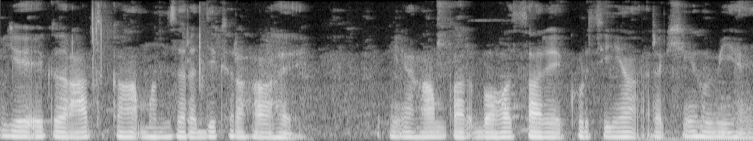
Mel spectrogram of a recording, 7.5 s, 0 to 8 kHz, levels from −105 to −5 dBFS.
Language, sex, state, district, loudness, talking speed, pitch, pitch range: Hindi, male, Punjab, Pathankot, -20 LUFS, 125 wpm, 100 Hz, 95-105 Hz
